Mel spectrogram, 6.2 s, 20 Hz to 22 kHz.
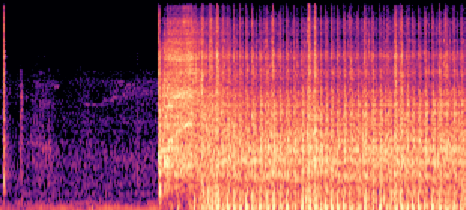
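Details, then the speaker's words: New Lifan LF390QE Pro single-cylinder engine on a flail mower, key-started outdoors on a cold day with fuel on, choke on and throttle off: catches at once and settles into a steady, even thump; clean, normal start and idle. "but this is perfect started up first didn't even turn over once hardly and it fired up"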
